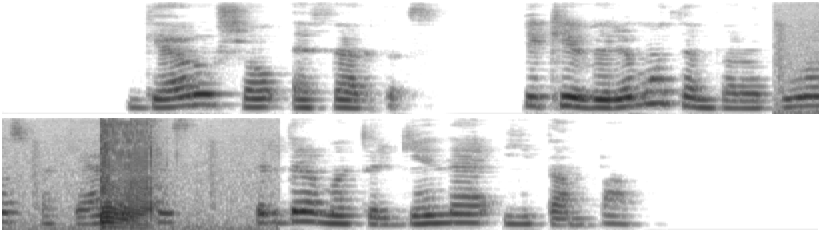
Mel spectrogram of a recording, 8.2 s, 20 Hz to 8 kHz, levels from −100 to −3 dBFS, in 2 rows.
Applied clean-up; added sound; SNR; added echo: none; Fart; -2 dB; reverberation time 0.2 s.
